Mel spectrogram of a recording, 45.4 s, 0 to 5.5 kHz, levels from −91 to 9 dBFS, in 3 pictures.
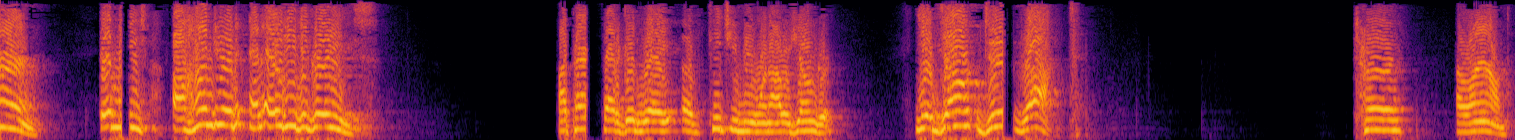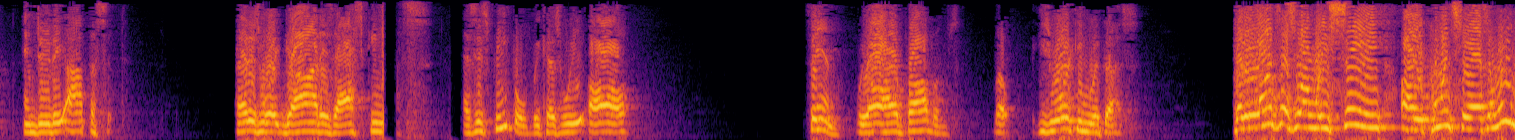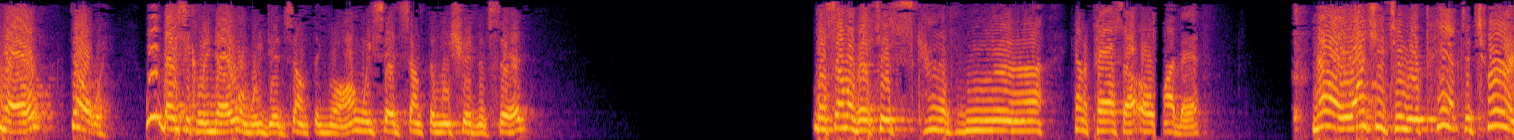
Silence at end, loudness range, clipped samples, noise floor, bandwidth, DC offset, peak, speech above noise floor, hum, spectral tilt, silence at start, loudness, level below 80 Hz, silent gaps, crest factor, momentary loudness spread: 0 s; 6 LU; 0.2%; under -90 dBFS; 5.4 kHz; under 0.1%; 0 dBFS; over 83 dB; none; -7.5 dB/octave; 0 s; -8 LUFS; -38 dBFS; none; 8 dB; 9 LU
